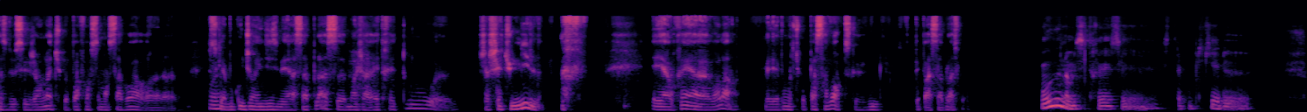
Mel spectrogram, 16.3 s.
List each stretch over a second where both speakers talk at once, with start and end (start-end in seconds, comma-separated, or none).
none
